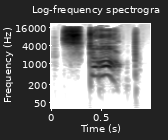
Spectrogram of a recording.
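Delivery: high, sudden cry to halt; urgent high-pitched exclamation; cried out. Acted. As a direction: call out to break up a fight. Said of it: "cried Abbott".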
